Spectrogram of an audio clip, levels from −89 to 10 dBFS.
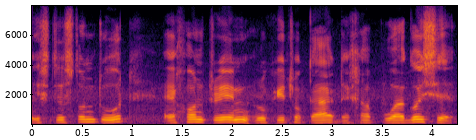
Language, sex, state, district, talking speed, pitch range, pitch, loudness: Assamese, male, Assam, Sonitpur, 125 wpm, 135-165 Hz, 155 Hz, -16 LUFS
